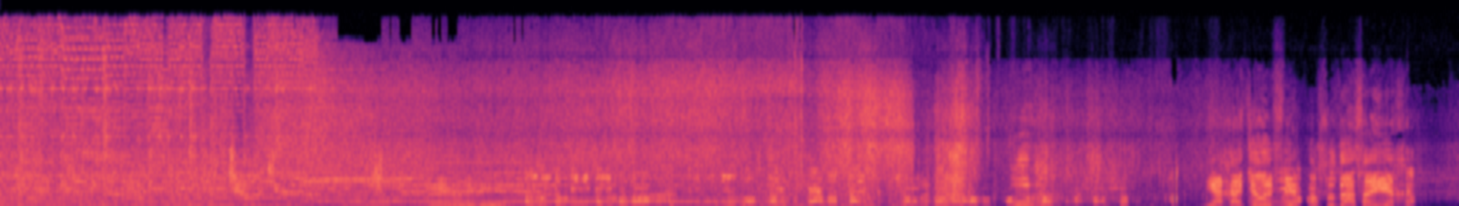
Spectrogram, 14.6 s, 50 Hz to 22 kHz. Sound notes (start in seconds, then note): 6.0 chatter on the radio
